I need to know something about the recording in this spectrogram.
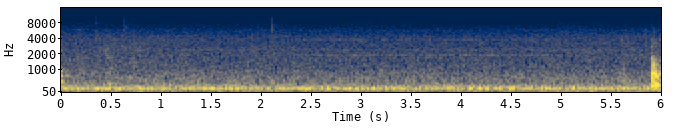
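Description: A steady low hum with an even background hiss: room tone. There is one short sharp knock just before the end.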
